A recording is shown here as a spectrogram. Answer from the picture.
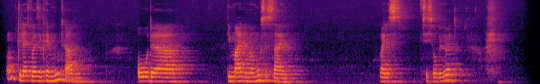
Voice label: estnisch

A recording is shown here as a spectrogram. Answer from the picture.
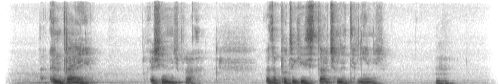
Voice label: portugiesisch mosambik

